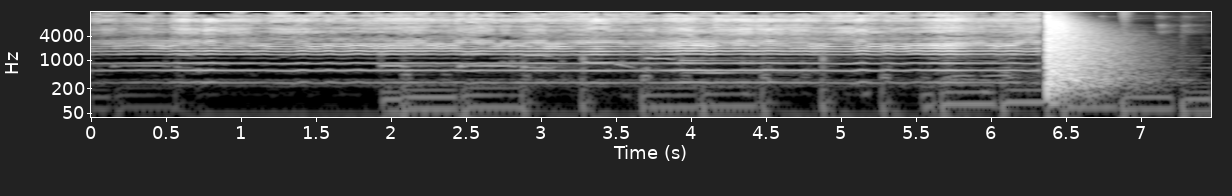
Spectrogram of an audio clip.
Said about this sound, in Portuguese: Você levanta, vai buscar um inseticida, espalha inseticida no quarto até ficar intoxicado, o danado do mosquito some, você vai se deitar.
